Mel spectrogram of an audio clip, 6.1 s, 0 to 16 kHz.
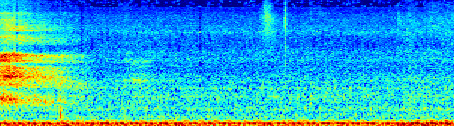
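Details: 2012 Ford F-250 6.2L gas V8, about 274,000 miles, after replacing the oil pressure switch/sending unit: a smooth, even, steady idle with no knocks or ticks. The gauge shows good oil pressure at low RPM and no lights, so it is fixed.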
